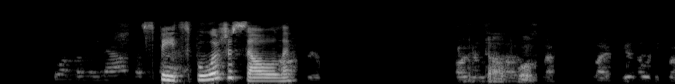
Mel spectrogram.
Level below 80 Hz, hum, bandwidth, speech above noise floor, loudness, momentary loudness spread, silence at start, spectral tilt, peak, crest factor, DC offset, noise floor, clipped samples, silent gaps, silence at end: -66 dBFS; none; 8 kHz; over 66 dB; -22 LUFS; 23 LU; 0.6 s; -3.5 dB/octave; -4 dBFS; 22 dB; under 0.1%; under -90 dBFS; under 0.1%; 2.99-3.07 s, 3.23-4.55 s, 5.56-5.92 s, 6.12-6.22 s, 6.60-6.68 s; 0 s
